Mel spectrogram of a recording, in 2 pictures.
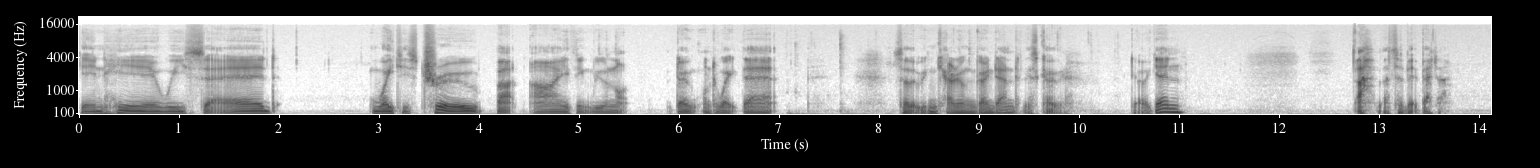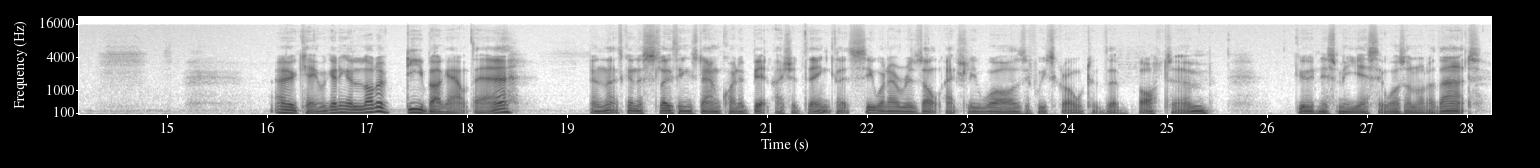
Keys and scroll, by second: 7.5 Escape, 10.0 ctrl+r.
